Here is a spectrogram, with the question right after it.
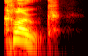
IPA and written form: kləʊk (cloak)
